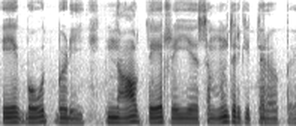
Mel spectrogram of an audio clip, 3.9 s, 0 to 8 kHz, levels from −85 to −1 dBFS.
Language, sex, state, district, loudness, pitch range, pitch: Hindi, male, Rajasthan, Bikaner, -18 LUFS, 100-115 Hz, 105 Hz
